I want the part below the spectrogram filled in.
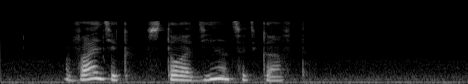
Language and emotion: Russian, neutral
